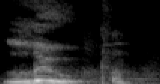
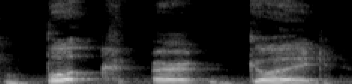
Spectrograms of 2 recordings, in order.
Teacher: the double o sound can make the ooh sound in words like Loop but it can also make the uh sound as in words like book or good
